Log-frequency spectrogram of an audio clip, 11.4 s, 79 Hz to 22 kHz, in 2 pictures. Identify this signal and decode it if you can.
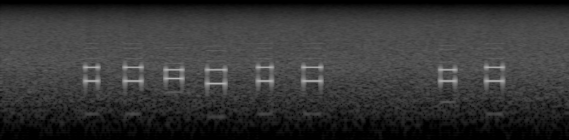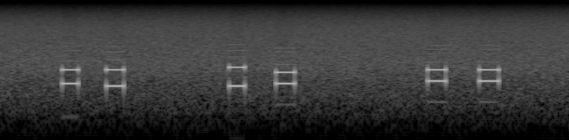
DTMF, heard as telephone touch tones, dialled by hand, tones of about 160 ms. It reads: 990599 89 52 34 88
